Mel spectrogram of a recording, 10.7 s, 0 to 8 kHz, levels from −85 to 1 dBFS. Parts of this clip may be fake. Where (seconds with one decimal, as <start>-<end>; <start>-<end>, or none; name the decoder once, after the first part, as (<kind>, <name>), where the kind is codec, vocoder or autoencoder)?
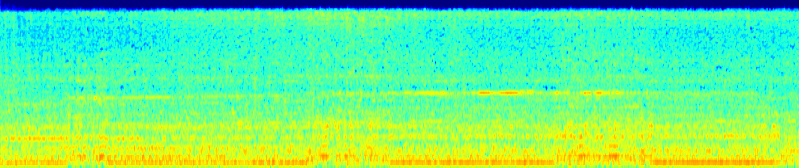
0.9-1.4 (vocoder, HiFi-GAN); 4.1-5.2; 7.4-8.7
